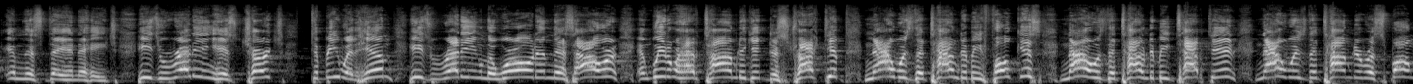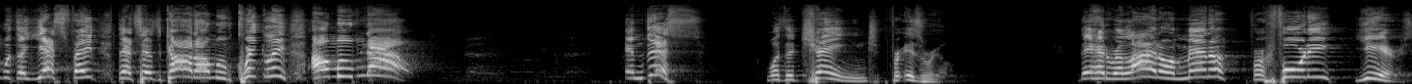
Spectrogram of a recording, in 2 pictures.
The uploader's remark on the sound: Welcome to the first sermon of 2024 at Extraordinary Church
